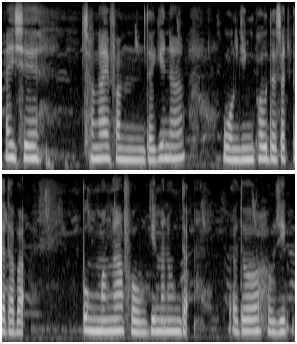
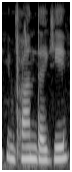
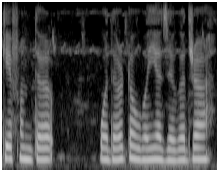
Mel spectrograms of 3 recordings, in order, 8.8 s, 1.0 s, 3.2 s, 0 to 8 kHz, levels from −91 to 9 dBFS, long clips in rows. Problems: constant background noise, background conversations at intervals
